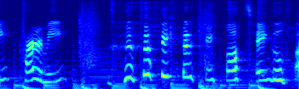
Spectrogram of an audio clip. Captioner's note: laughing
